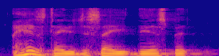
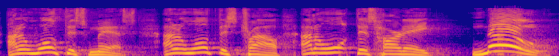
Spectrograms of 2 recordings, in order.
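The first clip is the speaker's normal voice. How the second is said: rising higher and louder up to a shouted No; a grown man's tantrum against his trials; kicking and screaming protest; 9 semitones higher, 3 dB louder than usual. Retold or imitated. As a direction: protest harder each line, then shout No. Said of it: "I go kicking and screaming".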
